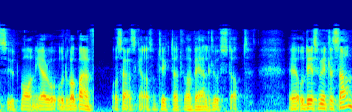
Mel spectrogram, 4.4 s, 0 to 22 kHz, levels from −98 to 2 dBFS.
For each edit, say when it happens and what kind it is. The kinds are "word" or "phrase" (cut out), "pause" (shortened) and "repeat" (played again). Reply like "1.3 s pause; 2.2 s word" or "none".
1.2 s word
